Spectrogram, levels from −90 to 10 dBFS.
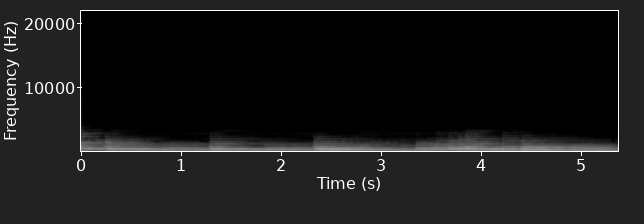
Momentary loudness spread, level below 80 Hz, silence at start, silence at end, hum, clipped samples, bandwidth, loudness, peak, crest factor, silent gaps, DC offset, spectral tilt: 12 LU; -64 dBFS; 0 s; 0 s; none; under 0.1%; 3 kHz; -32 LUFS; -18 dBFS; 14 dB; none; under 0.1%; -11.5 dB/octave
